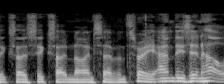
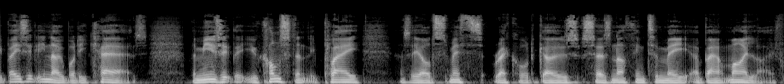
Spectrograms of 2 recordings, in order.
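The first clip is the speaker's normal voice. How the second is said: plain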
